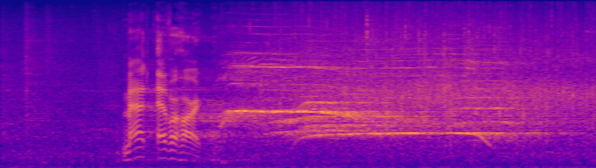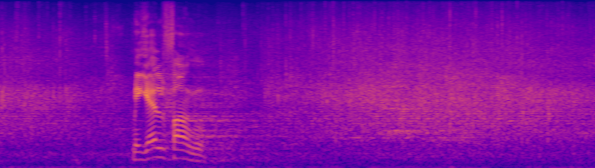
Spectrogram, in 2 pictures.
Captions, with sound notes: Mat Everhart. (audience cheers and applauds) Miguel Feng. (audience applauds)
